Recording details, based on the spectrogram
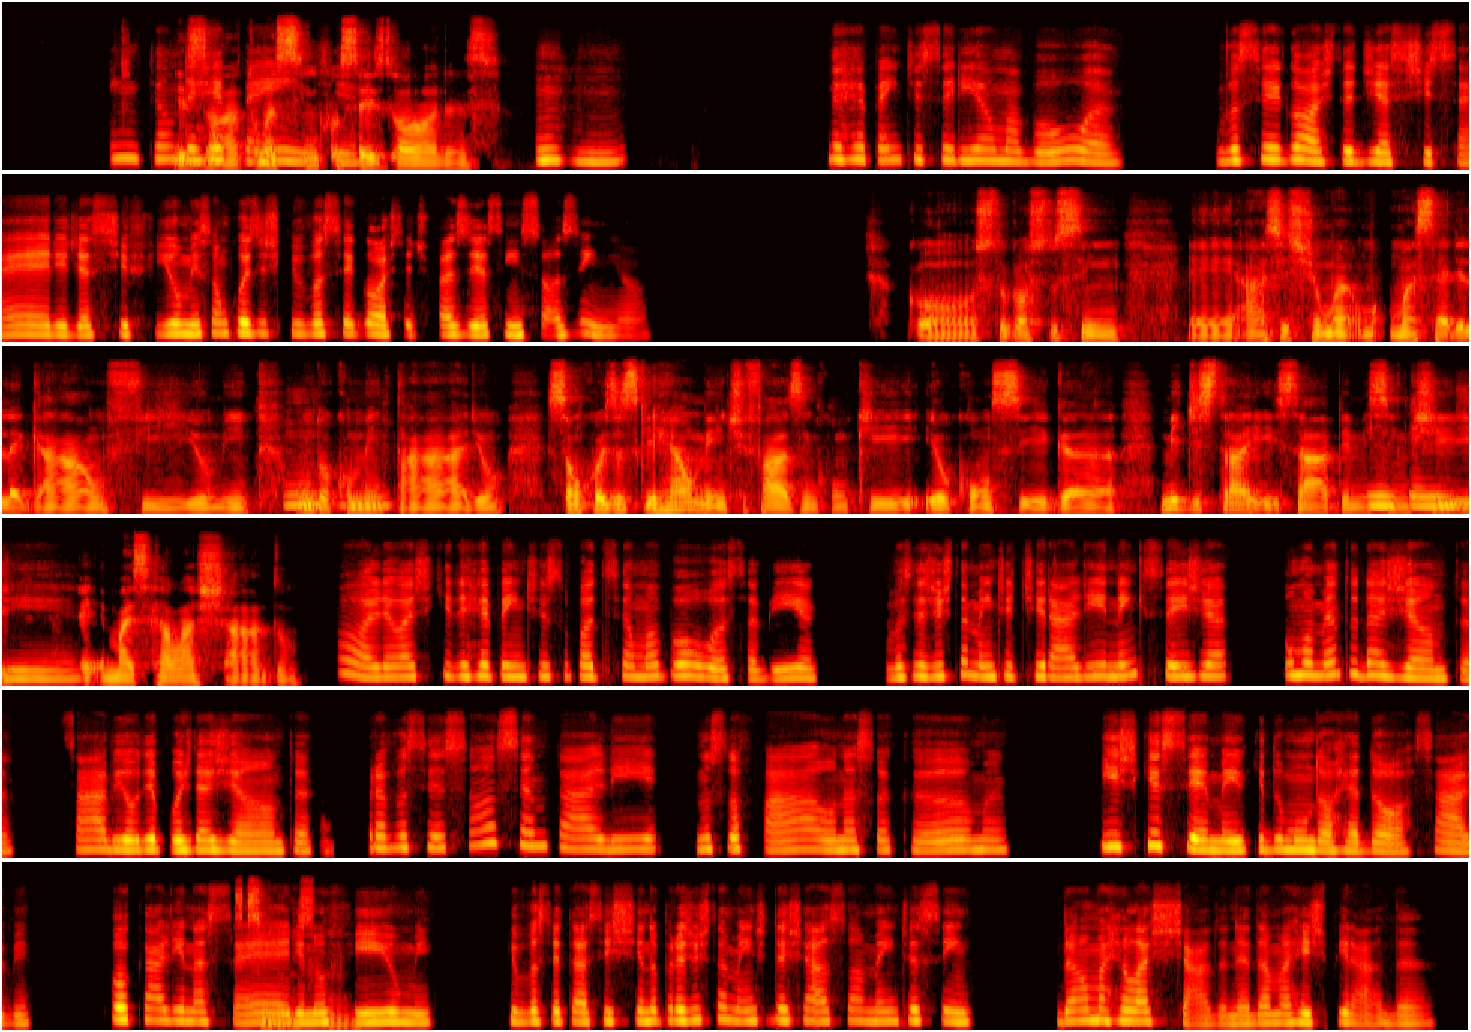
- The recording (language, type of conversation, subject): Portuguese, advice, Como posso relaxar em casa depois de um dia cansativo?
- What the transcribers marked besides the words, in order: other background noise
